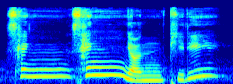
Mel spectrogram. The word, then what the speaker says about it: 색연필: 기역 다음에 온 그 니은 때문에 기역이 같은 조음 위치의 비음인 이응으로 바뀌게 되죠. 바로 비음화가 발생합니다. 그래서 결과적으로 생연필이 발음이 되는 거죠.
